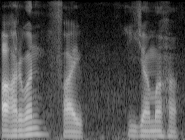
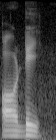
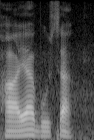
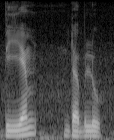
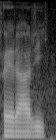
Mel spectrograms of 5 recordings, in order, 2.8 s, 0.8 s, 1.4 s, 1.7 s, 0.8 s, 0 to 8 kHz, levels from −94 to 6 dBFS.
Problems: constant background noise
